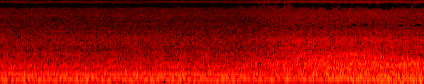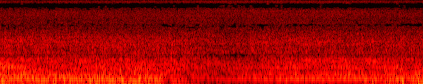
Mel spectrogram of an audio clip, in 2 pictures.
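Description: Microlight aircraft engine and propeller running with a steady drone, with wind rushing past, heard from on board in flight. The sound swells midway and drops abruptly a little after seven seconds in.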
